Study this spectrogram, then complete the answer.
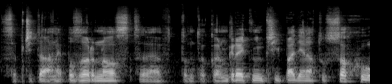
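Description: A man's plain, everyday voice, with fairly even intonation and a moderate pace. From Czech Republic, Ostrava. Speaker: social media city promoter. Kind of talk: casual chat.

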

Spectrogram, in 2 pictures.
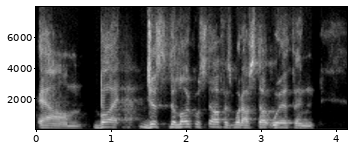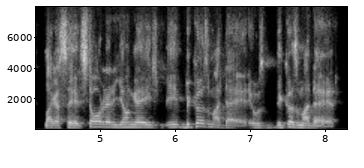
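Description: This man speaks with a Southern US accent. His pitch sits fairly high. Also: ordinary pitch variation. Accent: Southern US, noticeable country drawl. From Virginia. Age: 30s. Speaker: fishing YouTuber and tournament angler. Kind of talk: casual interview chat.

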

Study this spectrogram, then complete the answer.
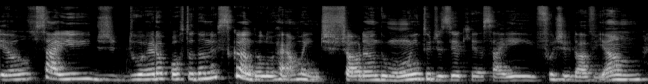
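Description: At a fairly slow pace, a woman talks in an unremarkable speaking voice with a fairly high pitch and ordinary pitch variation. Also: hardly any pauses. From Brazil, Fortaleza. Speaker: Brazilian immigrant sharing life story. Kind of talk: interview storytelling.

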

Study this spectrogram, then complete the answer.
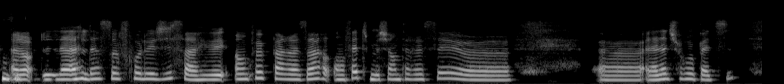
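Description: Fairly high in pitch yet dark and mellow in tone, a woman talks at a fairly slow pace with fairly even intonation. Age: 30s. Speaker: sophrologist and Ayurveda practitioner. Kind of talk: interview. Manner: halting.

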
